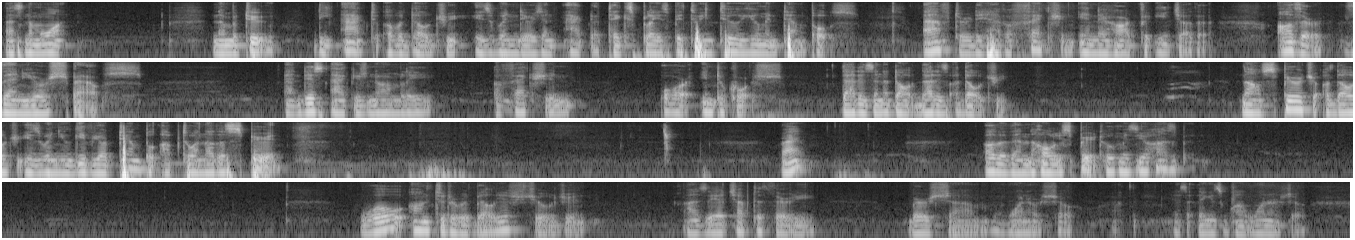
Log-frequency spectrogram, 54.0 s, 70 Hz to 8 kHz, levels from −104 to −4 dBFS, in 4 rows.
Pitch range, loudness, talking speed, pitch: 100-115 Hz, -33 LUFS, 105 wpm, 105 Hz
